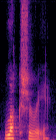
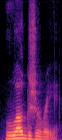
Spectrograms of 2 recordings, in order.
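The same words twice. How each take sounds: First: The middle has a K then SH sound. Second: The middle has a G then ZH sound. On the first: "a K sound, followed by an S H sound" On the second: "a G sound, followed by a Z H sound"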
